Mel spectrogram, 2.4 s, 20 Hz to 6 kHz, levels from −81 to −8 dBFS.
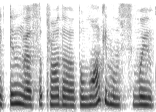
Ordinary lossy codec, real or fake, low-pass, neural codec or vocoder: AAC, 24 kbps; fake; 5.4 kHz; autoencoder, 22.05 kHz, a latent of 192 numbers a frame, VITS, trained on one speaker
